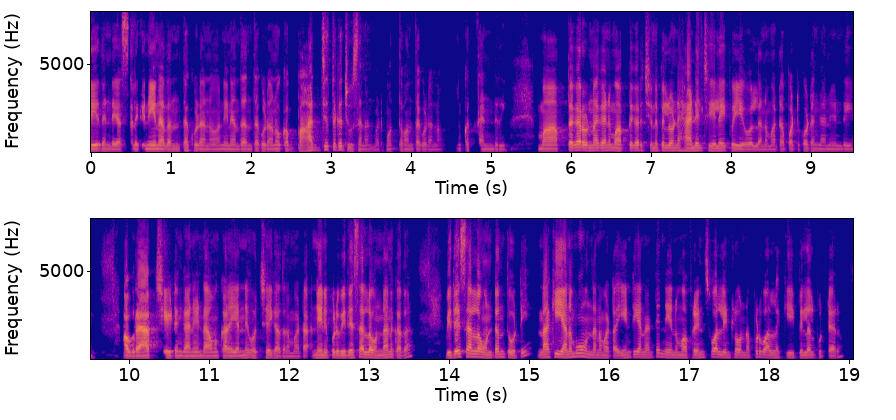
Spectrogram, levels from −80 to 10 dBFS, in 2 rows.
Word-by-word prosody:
లేదండి. 105 -1 +1
అస్సలకి 95 - -2
నేనదంతా 100 0 +2
కూడాను 95 -2 -4
నేనదంతా 95 -1 -4
కూడాను - - -4
ఒక - - -3 0.2
బాధ్యతగా 180 +5 0
చూసాననమాట 90 -6 -6
మొత్తం 100 - -14
అంతా 95 - -7
గూడాను. - - -13 0.3
ఒక - - -7
తండ్రి 100 +1 -9 0.5
మా 105 - +4
అత్తగారున్న 140 +4 +3
గానీ 135 +1 +1
మా - - +5
అత్తగారు 140 0 -3
చిన్నపిల్లోడిని 135 +1 -1
హ్యాండిల్ 130 +2 +4
చేయలేకపోయేవాళ్ళనమాట. 90 -8 -2
పట్టుకోడం 115 - -6
గానియ్యండి, 95 0 -10 0.5
ఆ - - +9
వ్రాప్ - - +8
చేయటం 115 0 +2
గానియండి 105 0 +2
ఆమెకయన్ని 105 +4 0
వచ్చేవి 125 - -2
గాదనమాట. 90 -1 -5 0.2
నేనిప్పుడు 125 -2 +3
విదేశాల్లో 135 +3 +3
ఉన్నాను 130 +4 0
కదా! - - -3 0.5
విదేశాల్లో 160 +1 +5
ఉండటం 150 +3 -1
తోటి - - -3 0.2
నాకీ 150 +3 +5
అనుభవముందన్నమాట. 150 -7 -3 0.2
ఏంటి 140 +3 -5
అనంటే, 135 +6 -7
నేను 130 -1 -1
మా - - +1
ఫ్రెండ్స్ 135 +5 -1
వాళ్ళ 155 -1 +1
ఇంట్లో 140 +2 -5
ఉన్నపుడు 130 0 -7
వాళ్ళకి 120 -1 -5
పిల్లలు 130 +1 -2
పుట్టారు. 160 - -5
125 Hz, 160 wpm, -25 LUFS, 100-140 Hz, 0.5 s, ఆ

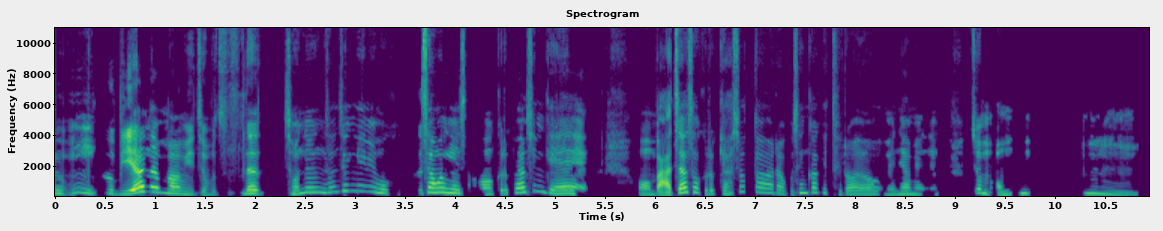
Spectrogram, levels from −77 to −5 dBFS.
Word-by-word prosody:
음, 240 +4 -4
그 245 - -4
미안한 305 - +9
마음이죠. 200 -7 0
뭐 185 - -14
지 210 - -9
지 - - -11
지나 230 +1 +5 0.3
저는 295 +7 -3
선생님이 370 +2 -8
뭐 255 -3 -3 0.3
그 230 - -9
상황에서 290 -5 +4 0.3
그렇게 230 +6 -5
하신 330 +4 0
게 230 -3 +1 0.6
어 185 -2 -3
'맞아서 275 - +5
그렇게 215 -4 -8
하셨다.'라고 270 - -5
생각이 275 +2 -4
들어요. 200 -1 -5
왜냐면은 200 +2 -6 0.5
좀 260 -3 -2
엄 165 - -4 0.8
음. 200 -7 -8
235 Hz, 315 characters per minute, -24 LUFS, 205-300 Hz, 0.8 s, 미안한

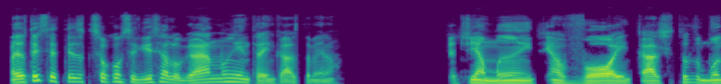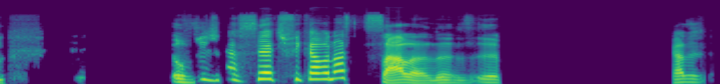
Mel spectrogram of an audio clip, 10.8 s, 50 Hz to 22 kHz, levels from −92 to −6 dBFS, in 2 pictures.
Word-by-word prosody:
Mas 140 - +3
eu - - 0
tenho 215 +6 0
certeza 175 -4 -4
que, - - -16
se - - -2
eu - - -5
conseguisse 155 -1 -5
alugar, 130 -1 -1
não 165 +2 -6
ia 165 - -3
entrar 140 -9 -4
em 95 - -9
casa, 85 -1 -5
também, 80 -2 -11
não. 80 - -13 0.8
Já - - -8
tinha 135 -2 0
mãe, 110 0 -1
tinha 125 - -6
avó 105 0 +1
em 100 -1 -2
casa, 105 +2 -1
todo 140 -2 -7
mundo 125 +2 -3 1.2
e - - +2
o 155 - +3
videocassete 270 - +2
ficava 285 +1 +6
na 325 +2 +6
sala. 115 -4 +5 1.8
Casa 150 +2 -1
de - - -18
140 Hz, 185 wpm, -20 LUFS, 110-170 Hz, 1.8 s, ficava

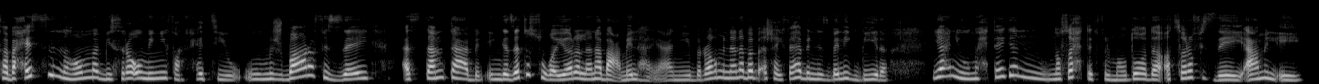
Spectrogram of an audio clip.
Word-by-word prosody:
فباحس 325 - +2
إن 300 - 0
هم 280 +6 +1
بيسرقوا 265 +3 +2
مني 275 +2 +1
فرحتي، 245 0 -6 0.2
ومش 240 0 -3
باعرف 350 - +4
إزاي 245 +4 +1 0.3
أستمتع 290 -3 +2
بالإنجازات 235 - +1
الصغيرة 255 - +3
اللي 250 -3 +2
أنا 270 +2 +2
باعملها 225 -3 -1
يعني، 205 +1 -7
بالرغم 265 +10 0
إن 295 -1 0
أنا 330 +2 +1
بابقى 315 -4 +1
شايفاها 270 +4 -1
بالنسبة 240 -4 -1
لي 275 +3 -1
كبيرة. 225 -2 -3 0.4
يعني 370 0 +1
ومحتاجة 335 +10 -2
ن 255 -6 -4
نصيحتك 250 -1 0
في 240 - -14
الموضوع 215 +4 0
ده، 225 -1 +1
أتصرف 305 +6 -1
إزاي؟ 205 -5 0
أعمل 265 0 +2
إيه؟ 205 0 -3
255 Hz, 160 wpm, -24 LUFS, 230-295 Hz, 0.4 s, باعرف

